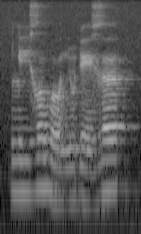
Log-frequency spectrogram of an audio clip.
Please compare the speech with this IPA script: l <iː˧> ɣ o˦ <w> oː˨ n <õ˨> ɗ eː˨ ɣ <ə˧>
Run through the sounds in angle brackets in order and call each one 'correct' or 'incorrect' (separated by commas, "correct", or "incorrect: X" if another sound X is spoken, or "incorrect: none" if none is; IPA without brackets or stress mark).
correct, correct, incorrect: ũ˨, incorrect: ə˦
